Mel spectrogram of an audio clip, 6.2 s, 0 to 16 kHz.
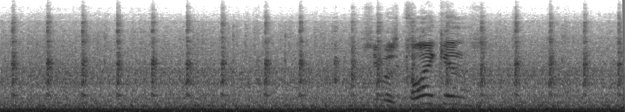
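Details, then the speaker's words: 1968 Ford F100 at idle: sharp, regular knock about three times a second over a steady low idle; owner says it was not the water pump, cause still unknown. "she's knocking. I believe I can say it was not the water pump."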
